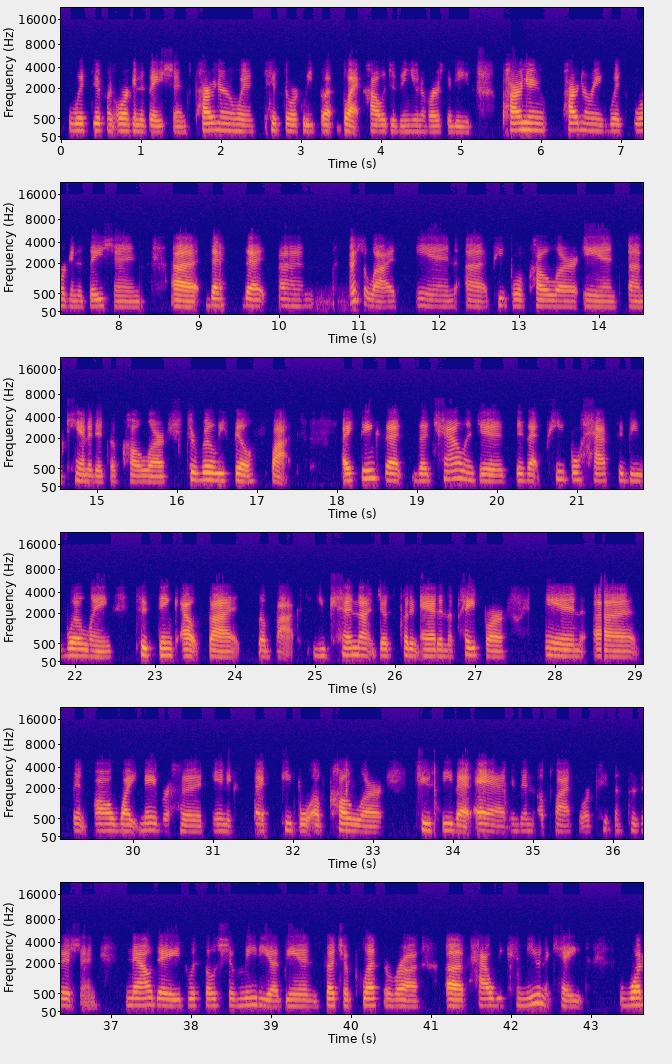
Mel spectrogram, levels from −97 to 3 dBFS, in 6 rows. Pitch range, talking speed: 160-185 Hz, 130 wpm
